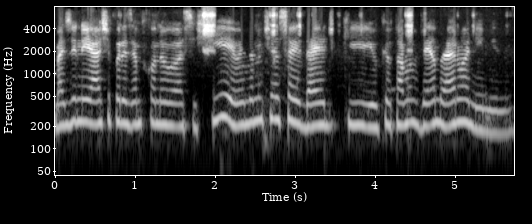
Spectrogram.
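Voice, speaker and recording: Very fast and with hardly any pauses, a woman delivers a dark, mellow, somewhat breathy voice at medium pitch, her loudness very even and her intonation fairly even. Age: 20s. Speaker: film graduate panelist. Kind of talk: casual chat.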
